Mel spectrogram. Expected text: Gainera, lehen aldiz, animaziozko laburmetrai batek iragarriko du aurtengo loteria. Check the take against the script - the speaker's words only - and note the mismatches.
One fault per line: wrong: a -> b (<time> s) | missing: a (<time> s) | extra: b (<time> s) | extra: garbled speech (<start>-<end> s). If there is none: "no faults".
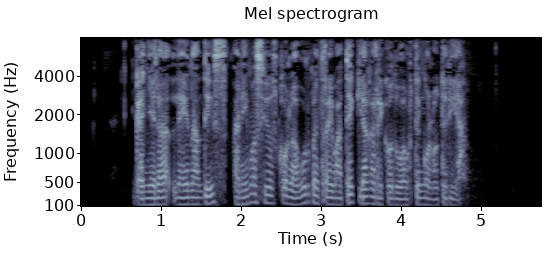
no faults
